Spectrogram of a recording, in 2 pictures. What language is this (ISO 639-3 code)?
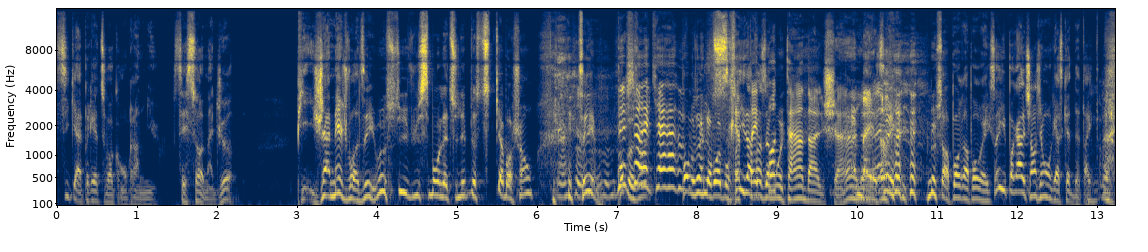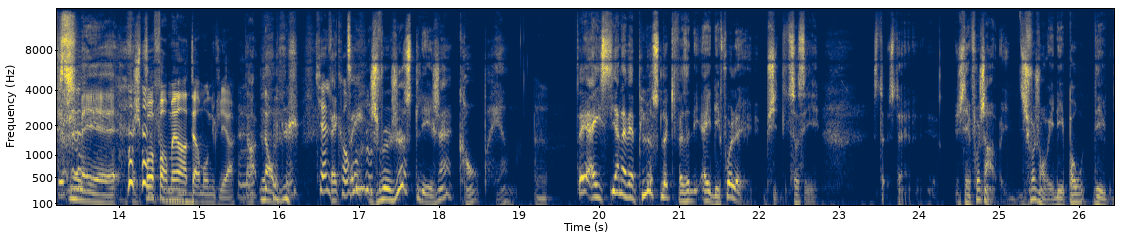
fra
